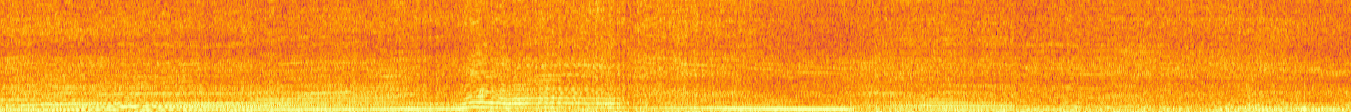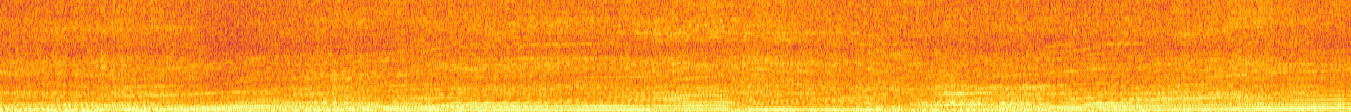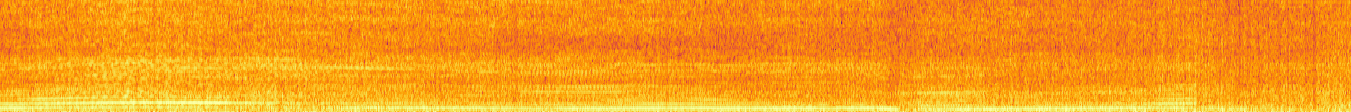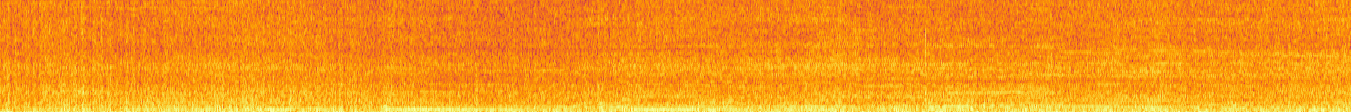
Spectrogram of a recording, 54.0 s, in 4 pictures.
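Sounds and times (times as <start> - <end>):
motorcycle engine running at speed: 0.0 - 54.0
wind and road noise: 0.0 - 54.0.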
